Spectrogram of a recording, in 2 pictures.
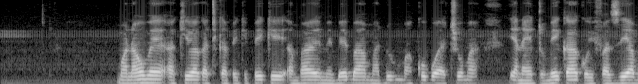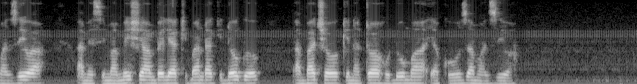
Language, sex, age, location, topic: Swahili, male, 25-35, Dar es Salaam, finance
